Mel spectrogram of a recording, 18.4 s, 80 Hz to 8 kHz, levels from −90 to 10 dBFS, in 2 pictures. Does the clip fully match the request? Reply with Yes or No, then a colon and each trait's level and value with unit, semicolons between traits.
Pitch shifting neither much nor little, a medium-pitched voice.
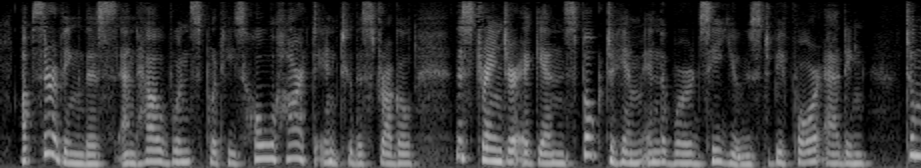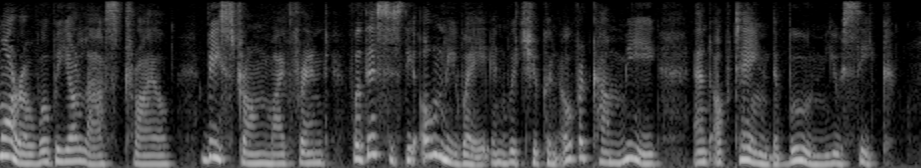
Yes: average, 4.4 semitones; medium, 180 Hz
